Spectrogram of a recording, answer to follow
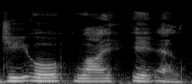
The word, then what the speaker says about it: Goyal: first name last name goyal g-o-y-a-l okay you ever have loyal mispronounced oh yeah go yeah gorilla s goyal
